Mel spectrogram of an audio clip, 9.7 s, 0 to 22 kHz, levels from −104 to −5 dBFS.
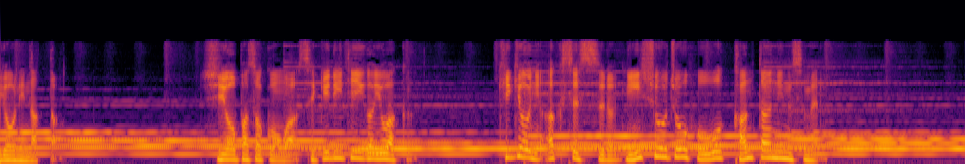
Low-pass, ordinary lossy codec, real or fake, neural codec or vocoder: none; none; real; none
